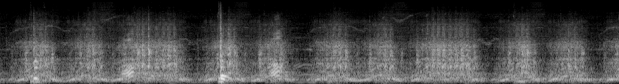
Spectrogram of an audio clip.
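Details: 1960 Bombardier J5 not run in 20 years, key switch bypassed with power direct to coil, spark present, fuel in cylinders and intake: slow dragging cranking under two turns a second, never catches; owner suspects plug wires wrong, distributor timing off or rich mixture.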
